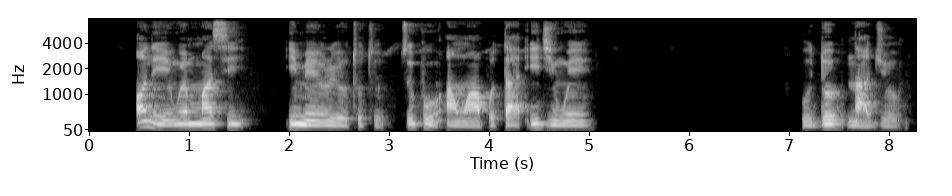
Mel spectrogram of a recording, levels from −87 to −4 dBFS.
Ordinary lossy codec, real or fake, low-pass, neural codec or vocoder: none; real; 7.2 kHz; none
